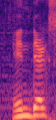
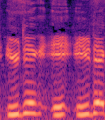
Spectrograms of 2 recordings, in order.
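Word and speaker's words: Iudex: Index Gundry? Yeah. Yes, it's Udex Fuck that Gundry.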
